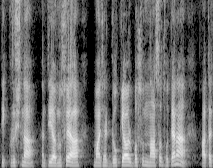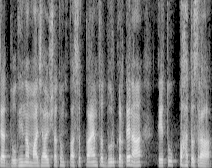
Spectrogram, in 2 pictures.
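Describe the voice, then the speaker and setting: A man reading the lines of a menacing older woman villain who hushes her accomplice. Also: on the high side, steady tone, normal speed, close to an everyday voice.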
